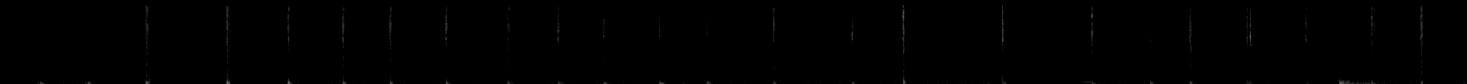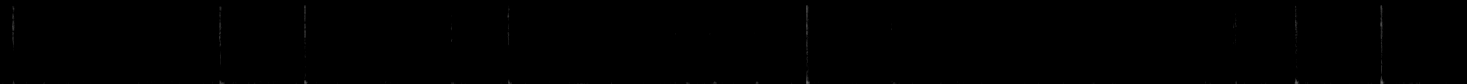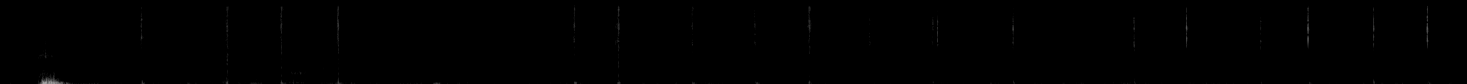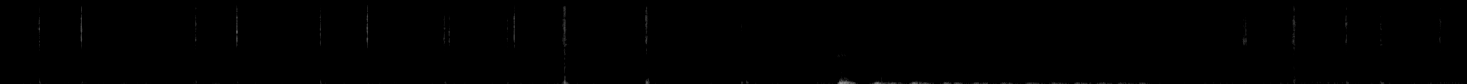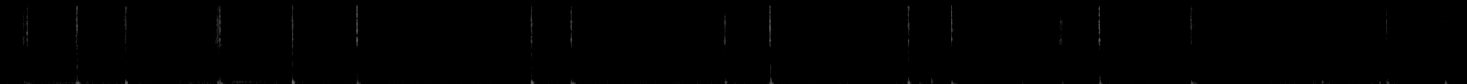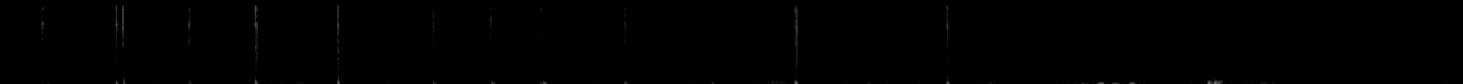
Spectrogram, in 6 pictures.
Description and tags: maryam sounds 10
This is the sound of me flicking a lighter, holding the flame up to the mic, and also blowing it out. I do this in differenty sp[ots around the mic to observe the difference ion sopumnds picked up[. we can hear the flick of the lighter, the snap of ignition, the crackle of the sparks as the flame is lit, and the sound of it burning, as well as my breath eventually putting it out. We also hear my thumb release the butane button and it being put out that way as well.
